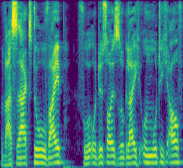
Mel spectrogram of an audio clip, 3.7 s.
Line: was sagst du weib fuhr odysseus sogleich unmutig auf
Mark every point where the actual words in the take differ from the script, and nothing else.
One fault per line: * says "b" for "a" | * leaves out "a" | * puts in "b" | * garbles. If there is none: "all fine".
all fine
